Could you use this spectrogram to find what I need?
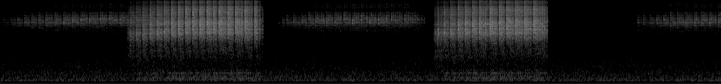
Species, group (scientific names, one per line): Chorthippus eisentrauti
Orthoptera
